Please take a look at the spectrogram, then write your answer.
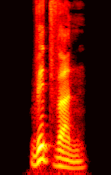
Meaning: dative plural of Witwer
- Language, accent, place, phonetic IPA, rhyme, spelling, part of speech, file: German, Germany, Berlin, [ˈvɪtvɐn], -ɪtvɐn, Witwern, noun, De-Witwern.ogg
